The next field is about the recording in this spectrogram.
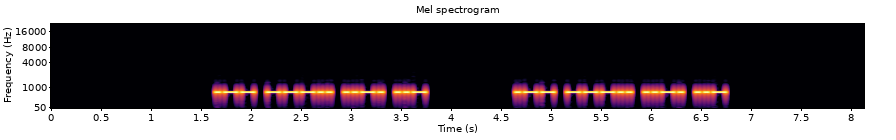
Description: Morse code, heard as a keyed tone, about 28 wpm, 700 Hz. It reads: W8FU W8FU
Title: USA Call Signs - 4 Characters - Repeated 2x - 28wpm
